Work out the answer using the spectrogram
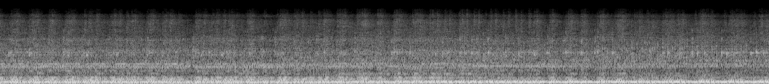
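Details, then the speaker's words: SRT-4 turbo four after a 420A head conversion, first start (hard to start without throttle) and running good: deep, even, steady running with no knocks, misses or rattles. "so there it is running good to go so hopefully we'll be at the tracker pretty soon"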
